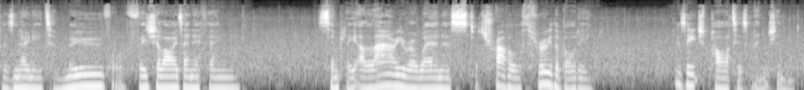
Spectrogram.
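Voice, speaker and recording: A man leading a guided meditation in a gentle, soothing manner, leaving long pauses between phrases. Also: mid-range voice. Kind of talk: guided Yoga Nidra meditation. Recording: steady rain noise behind voice. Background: rain sounds.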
